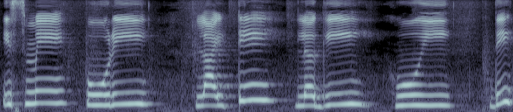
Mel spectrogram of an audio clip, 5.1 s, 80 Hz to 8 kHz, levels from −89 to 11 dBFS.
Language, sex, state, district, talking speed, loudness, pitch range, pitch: Hindi, male, Punjab, Fazilka, 70 wpm, -14 LUFS, 260-310 Hz, 280 Hz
